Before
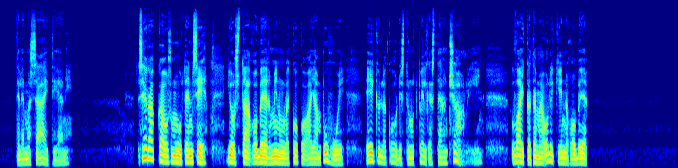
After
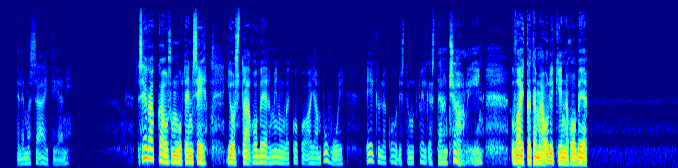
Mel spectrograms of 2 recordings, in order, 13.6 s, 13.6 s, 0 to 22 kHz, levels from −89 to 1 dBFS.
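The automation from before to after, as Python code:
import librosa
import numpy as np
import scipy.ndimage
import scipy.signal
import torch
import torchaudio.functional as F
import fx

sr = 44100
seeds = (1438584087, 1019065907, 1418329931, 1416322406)

y = fx.gain(x, sr, db=fx.line((1.17, -12.5), (2.84, 0.0), (4.76, 0.0), (5.54, -12.0), (8.47, -12.0), (8.88, -2.0), (9.52, 5.0)))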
